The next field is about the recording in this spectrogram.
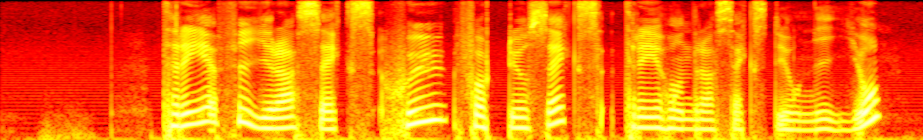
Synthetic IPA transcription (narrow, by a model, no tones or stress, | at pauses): t̪ʰɾeːfyːɾasɛksɧʉ̟ːfœʈːɪʊsɛkst̪ʰɾeːɦɵnd̪ɾasɛkst̪ɪʊniːʊ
